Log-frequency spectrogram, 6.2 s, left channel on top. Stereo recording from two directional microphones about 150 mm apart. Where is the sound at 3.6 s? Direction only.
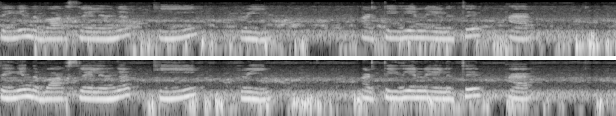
50° right (ahead or behind).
